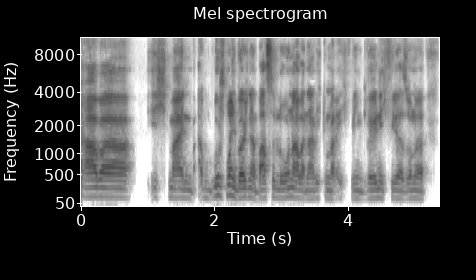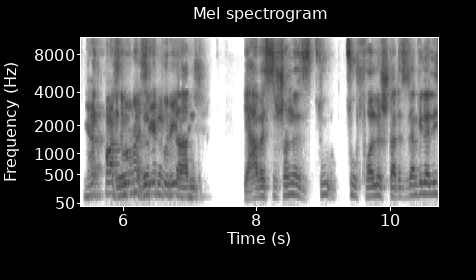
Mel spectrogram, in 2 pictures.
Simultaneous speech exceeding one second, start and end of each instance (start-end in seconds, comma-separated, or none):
5.5-7.2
